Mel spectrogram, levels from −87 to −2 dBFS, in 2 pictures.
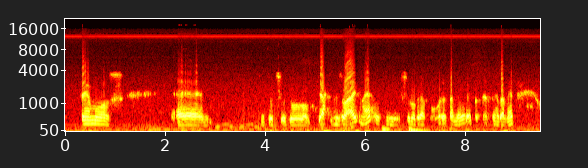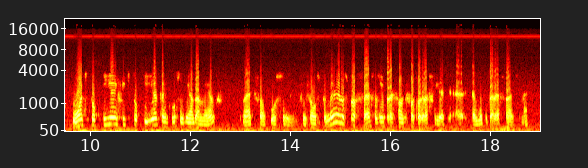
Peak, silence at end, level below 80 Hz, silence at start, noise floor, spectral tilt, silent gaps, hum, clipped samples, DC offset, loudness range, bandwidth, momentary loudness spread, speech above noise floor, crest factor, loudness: -4 dBFS; 0 s; -36 dBFS; 0.05 s; -37 dBFS; -5.5 dB/octave; none; none; under 0.1%; under 0.1%; 3 LU; 15.5 kHz; 14 LU; 21 dB; 12 dB; -17 LUFS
